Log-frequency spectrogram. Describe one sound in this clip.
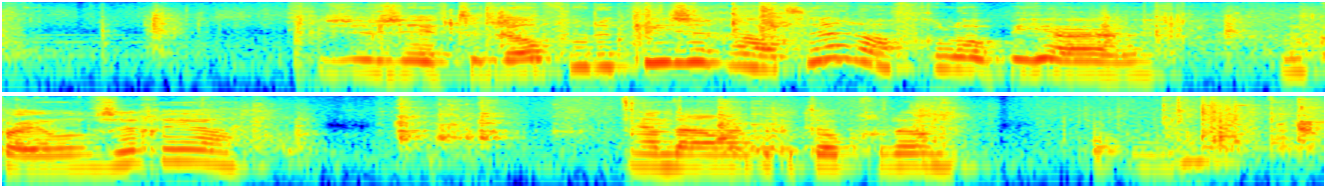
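A woman talks with animation nearby.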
